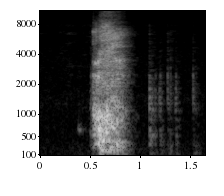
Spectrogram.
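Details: Adult male gives a single loud explosive sneeze after smelling flowers, first trying to hold it back; faint catch of breath before, soft sniffs and breathy sounds after.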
